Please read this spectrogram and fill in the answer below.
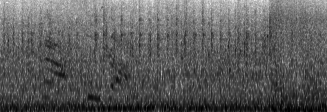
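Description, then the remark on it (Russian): A bundle of grenades, thrown by a soldier under an approaching tank, bursts with a heavy, booming blast near the end. It rises out of a dense, continuous roar of battle noise that fills the whole stretch. “Манягин, поднявшись, бросает связку гранат под приближающийся танк.”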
